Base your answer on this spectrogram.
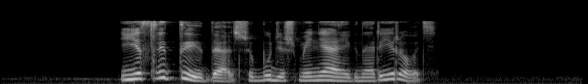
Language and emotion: Russian, angry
